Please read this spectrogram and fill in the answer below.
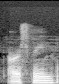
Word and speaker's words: R3CREAM: effects was made by R3's Cream, or R-Scream, I think is how they would want it to be pronounced. I don't know. But it's spelled R3, as in the number 3, and then CREAM.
